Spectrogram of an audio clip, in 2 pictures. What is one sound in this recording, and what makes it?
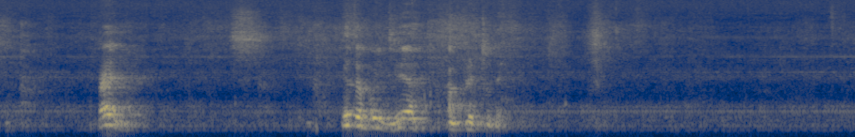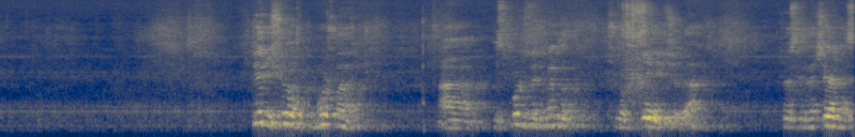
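An elderly man lectures in a calm voice, with pauses, in a room with a slight echo.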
